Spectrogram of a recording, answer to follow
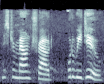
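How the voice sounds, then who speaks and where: A woman's voice: sits high, normal speed, heavy background noise, lightly acted. A woman voicing an anxious, earnest young boy on a spooky adventure in an audio drama. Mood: worried. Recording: loud music behind the voice.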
